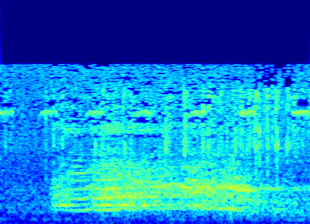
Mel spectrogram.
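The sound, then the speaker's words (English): A Somaliland lion lets out a deep, rumbling roar that swells after a brief pause and holds for about two seconds before easing off, loud with no talking. “The Somaliland lion, the bravest.”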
